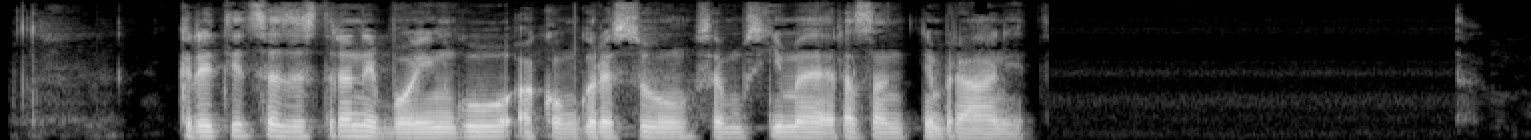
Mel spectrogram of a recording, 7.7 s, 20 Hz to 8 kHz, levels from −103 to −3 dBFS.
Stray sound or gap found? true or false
false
